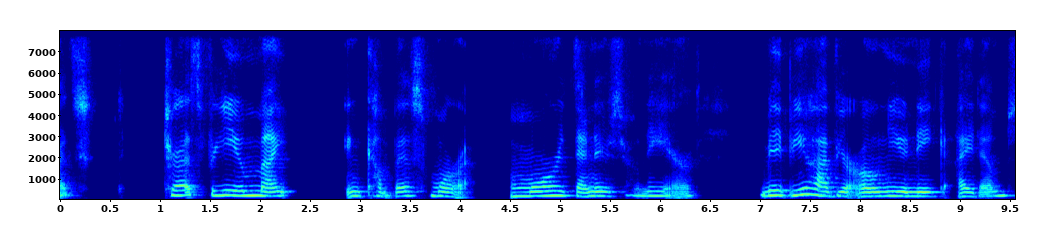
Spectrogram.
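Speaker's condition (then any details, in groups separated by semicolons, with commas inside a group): Friedreich's ataxia; onset age 19; about 40 years since diagnosis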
